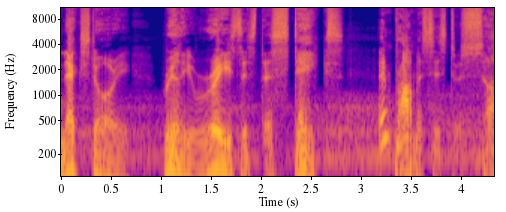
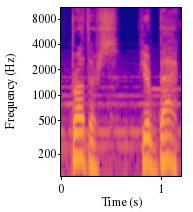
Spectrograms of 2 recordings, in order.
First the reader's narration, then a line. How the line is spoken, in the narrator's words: cried out in joy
